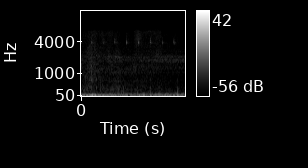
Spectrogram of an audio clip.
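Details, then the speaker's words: Wine cooler just plugged in gives steady high chirps about four times a second over a low hum. No lights, buttons unresponsive, and it does not get cold. Faulty and not cooling; later fixed with a screwdriver. "If you can hear the chirping right now, and there's nothing lit up here, none of the buttons work. Nothing is happening, and when I've left it on in this kind of situation, it doesn't get cold."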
